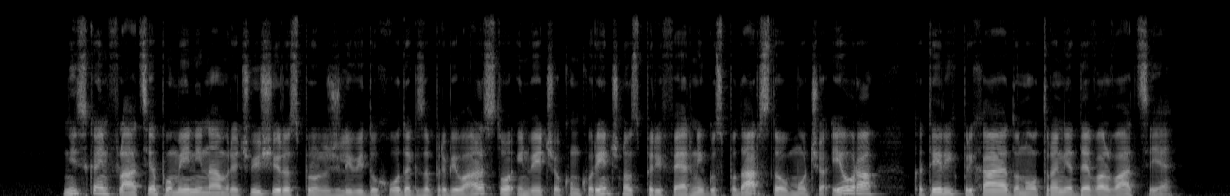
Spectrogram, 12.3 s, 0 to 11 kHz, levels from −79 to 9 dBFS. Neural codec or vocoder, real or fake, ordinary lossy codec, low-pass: none; real; none; 9.9 kHz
